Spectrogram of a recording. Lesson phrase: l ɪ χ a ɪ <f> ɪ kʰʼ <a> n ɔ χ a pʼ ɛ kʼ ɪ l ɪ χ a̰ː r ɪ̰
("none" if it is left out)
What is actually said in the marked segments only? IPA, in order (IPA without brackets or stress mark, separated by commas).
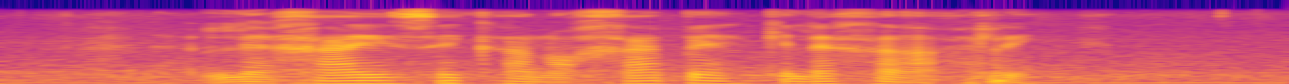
s, a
